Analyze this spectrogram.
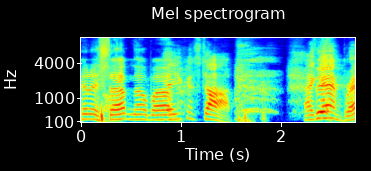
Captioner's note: laughs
